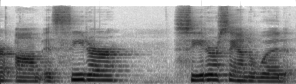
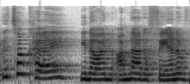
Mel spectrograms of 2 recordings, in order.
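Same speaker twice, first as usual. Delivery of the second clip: much higher, mock lukewarm shrug of a voice; a hammed-up "meh, it's okay"; unimpressed coworker; 6 semitones higher, faster than usual. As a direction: play a coworker who's barely impressed. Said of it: "Some were like".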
